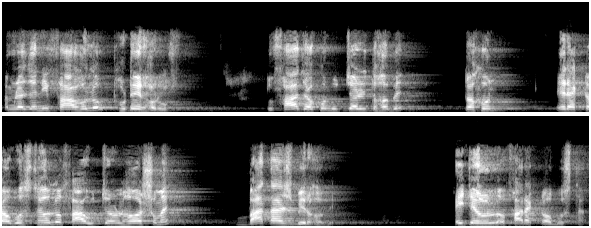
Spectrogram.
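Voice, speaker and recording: High-voiced man teaching letter sounds. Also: normal speed, long pauses, a bit bright, in a large hall. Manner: patient, repeats letter sounds to demonstrate pronunciation. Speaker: tajweed teacher. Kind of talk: recorded online lecture.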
